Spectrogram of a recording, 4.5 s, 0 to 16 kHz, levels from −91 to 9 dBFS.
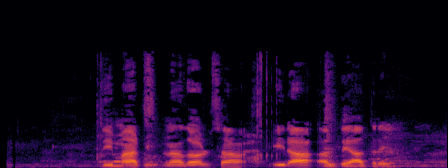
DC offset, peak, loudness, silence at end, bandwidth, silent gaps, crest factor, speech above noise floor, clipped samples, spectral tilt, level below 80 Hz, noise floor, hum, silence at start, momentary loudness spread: under 0.1%; -12 dBFS; -30 LUFS; 0 s; 11.5 kHz; none; 20 dB; 32 dB; under 0.1%; -4 dB/octave; -80 dBFS; -61 dBFS; none; 1 s; 12 LU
